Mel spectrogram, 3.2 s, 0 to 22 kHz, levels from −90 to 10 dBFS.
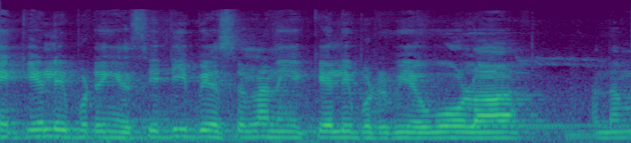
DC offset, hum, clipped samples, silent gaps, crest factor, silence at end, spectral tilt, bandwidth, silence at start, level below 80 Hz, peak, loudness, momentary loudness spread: under 0.1%; none; under 0.1%; none; 14 dB; 0 s; -6 dB/octave; 16.5 kHz; 0 s; -52 dBFS; -10 dBFS; -25 LUFS; 6 LU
